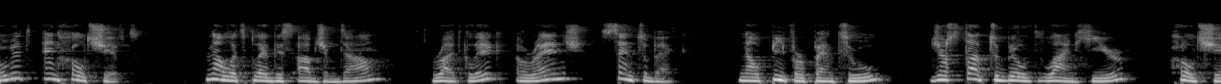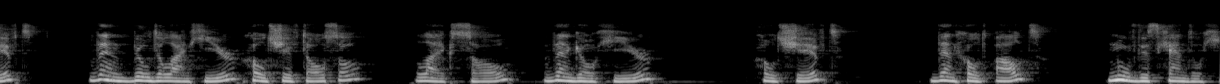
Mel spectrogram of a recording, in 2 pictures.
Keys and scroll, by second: 1.8 v, 7.5 p.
